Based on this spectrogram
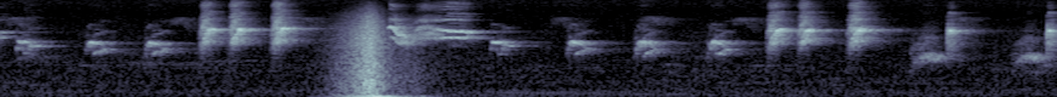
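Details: Long-tailed shrike (cendet) singing in lively 'gacor' style, kept as tutor material: a run of short, varied chirps and whistled notes around mid-high pitch, with a loud low thump near two seconds.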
